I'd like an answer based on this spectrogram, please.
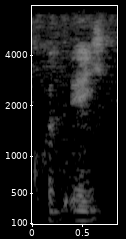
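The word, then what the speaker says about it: AAAA: So for A, an end device IPv6 address pronounced quad A.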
